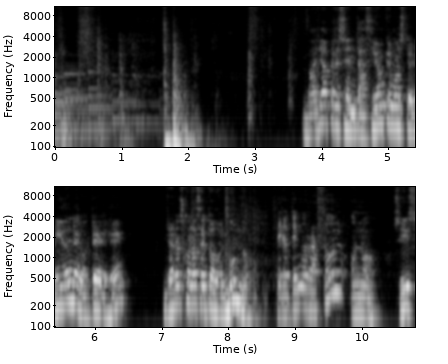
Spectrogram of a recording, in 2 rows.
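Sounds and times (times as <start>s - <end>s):
door shutting with heavy low thump: 0.6s - 2.4s
speech: 3.7s - 10.8s.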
